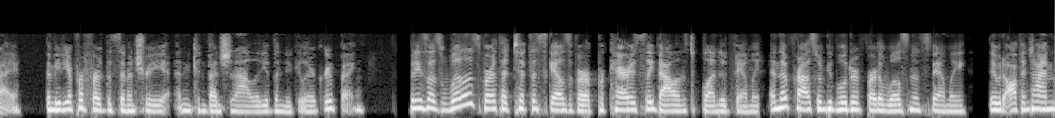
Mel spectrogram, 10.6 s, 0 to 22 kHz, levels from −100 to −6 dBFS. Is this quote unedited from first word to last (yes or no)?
no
